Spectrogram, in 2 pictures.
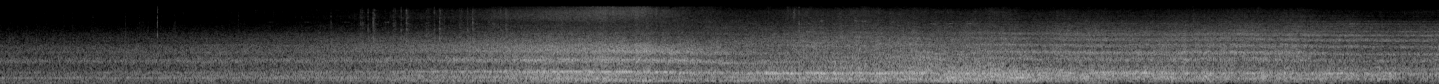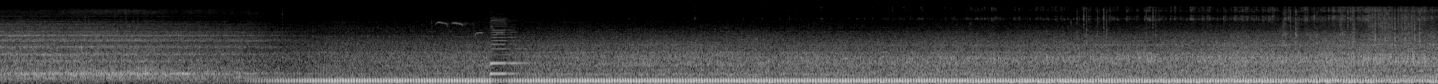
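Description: Freight train running past on electrified main line track: the rumble of the wagons over the rails swells and then fades, with faint ringing tones mixed in. About halfway through it changes suddenly to a steady low rumble as another electric locomotive approaches hauling a container train.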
